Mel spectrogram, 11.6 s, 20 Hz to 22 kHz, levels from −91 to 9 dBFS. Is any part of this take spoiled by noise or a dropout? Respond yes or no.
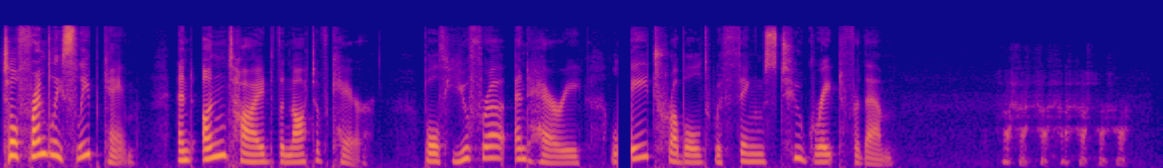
yes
